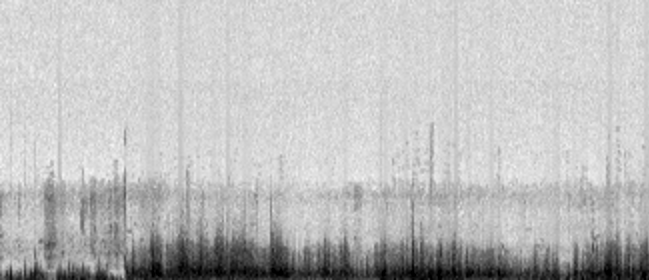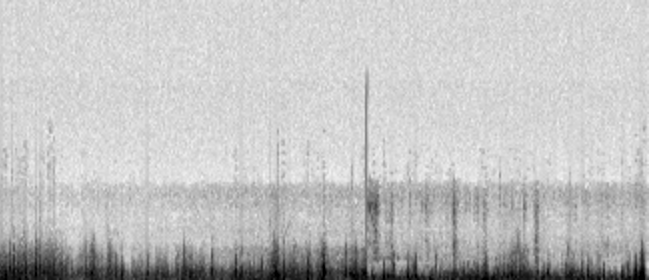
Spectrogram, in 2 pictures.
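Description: Wind buffeting the microphone in an uneven, rough rumble, with footsteps on grass and rustling.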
